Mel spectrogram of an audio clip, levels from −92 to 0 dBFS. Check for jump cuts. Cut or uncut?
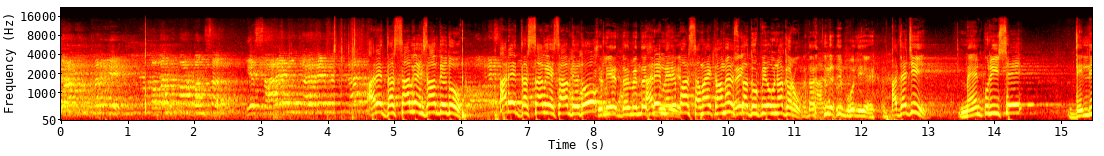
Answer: uncut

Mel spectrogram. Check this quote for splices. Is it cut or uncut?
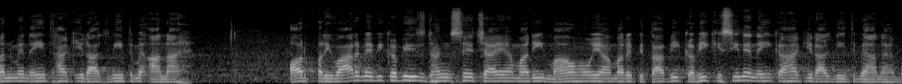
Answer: uncut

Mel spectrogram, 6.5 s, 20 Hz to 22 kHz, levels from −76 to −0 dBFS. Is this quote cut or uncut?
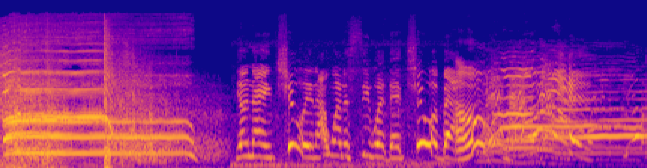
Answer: cut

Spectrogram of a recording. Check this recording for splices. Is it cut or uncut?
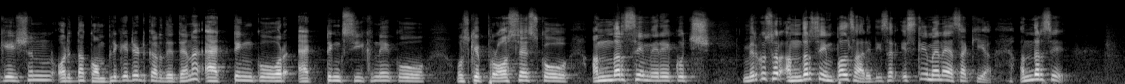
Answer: uncut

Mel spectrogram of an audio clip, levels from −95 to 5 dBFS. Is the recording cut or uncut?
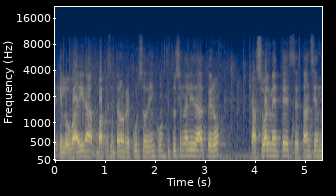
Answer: cut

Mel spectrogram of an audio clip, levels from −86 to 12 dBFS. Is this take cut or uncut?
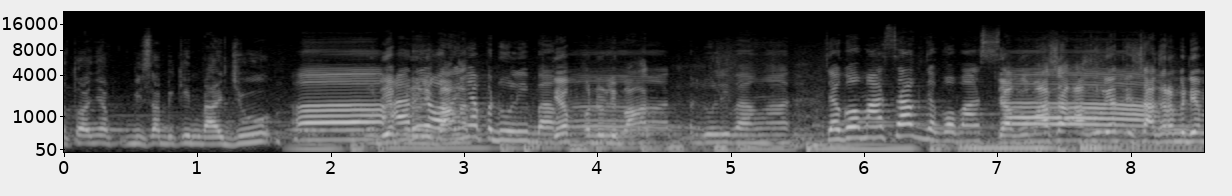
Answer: cut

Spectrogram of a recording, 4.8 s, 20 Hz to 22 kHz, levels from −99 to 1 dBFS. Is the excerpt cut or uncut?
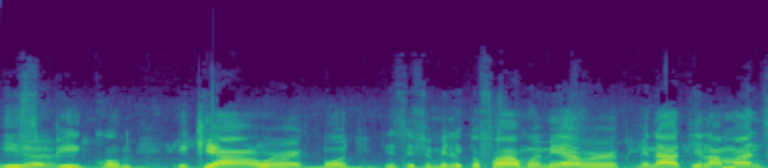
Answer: uncut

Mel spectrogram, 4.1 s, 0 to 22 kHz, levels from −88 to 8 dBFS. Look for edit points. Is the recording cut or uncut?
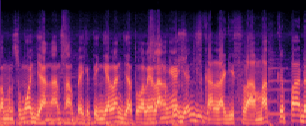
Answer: cut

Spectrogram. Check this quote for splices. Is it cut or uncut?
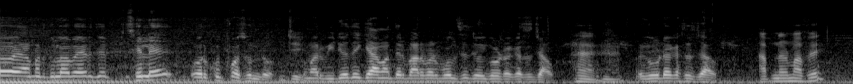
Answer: uncut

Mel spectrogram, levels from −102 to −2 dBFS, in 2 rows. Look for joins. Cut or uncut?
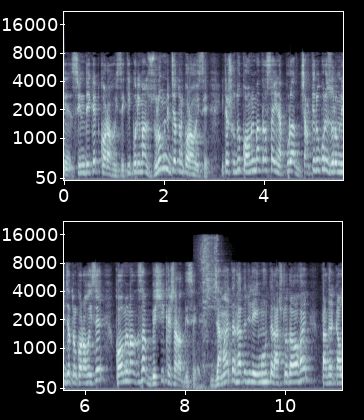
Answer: cut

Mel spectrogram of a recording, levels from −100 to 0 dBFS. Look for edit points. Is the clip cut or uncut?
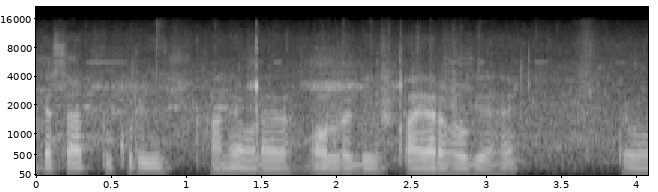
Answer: uncut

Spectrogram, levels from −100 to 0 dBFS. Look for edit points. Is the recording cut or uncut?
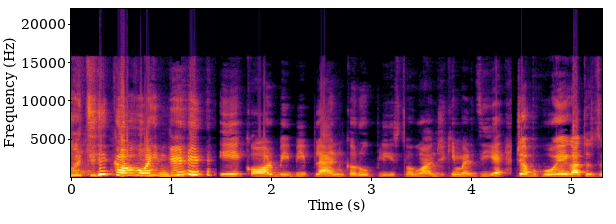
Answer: cut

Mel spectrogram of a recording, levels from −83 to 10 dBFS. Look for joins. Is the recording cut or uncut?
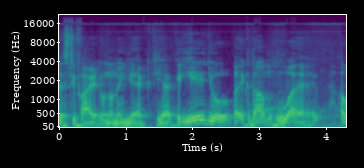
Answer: cut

